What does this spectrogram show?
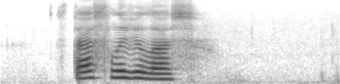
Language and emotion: Russian, neutral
